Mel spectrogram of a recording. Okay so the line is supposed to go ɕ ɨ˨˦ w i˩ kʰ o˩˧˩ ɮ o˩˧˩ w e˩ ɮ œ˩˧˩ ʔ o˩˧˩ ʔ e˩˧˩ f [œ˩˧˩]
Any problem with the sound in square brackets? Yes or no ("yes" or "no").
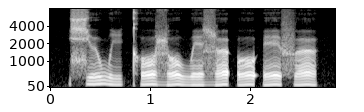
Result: no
